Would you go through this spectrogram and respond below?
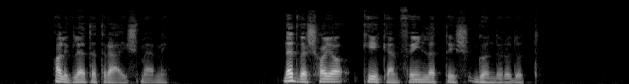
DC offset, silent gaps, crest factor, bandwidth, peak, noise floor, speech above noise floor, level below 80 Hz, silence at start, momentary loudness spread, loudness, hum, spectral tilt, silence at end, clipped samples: under 0.1%; none; 24 dB; 15 kHz; -2 dBFS; -73 dBFS; 48 dB; -60 dBFS; 0.55 s; 15 LU; -26 LUFS; none; -6 dB/octave; 1.05 s; under 0.1%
